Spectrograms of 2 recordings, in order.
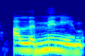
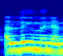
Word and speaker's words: aluminium: this point to the steel and aluminium or aluminum as you Americans say you aluminum I still need to get used to that word aluminum tariffs that were imposed back in March.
